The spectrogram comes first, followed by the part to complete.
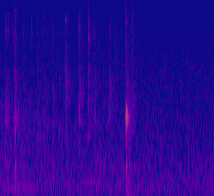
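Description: A few faint computer keyboard keystrokes, with one sharper key click a little past one second in.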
